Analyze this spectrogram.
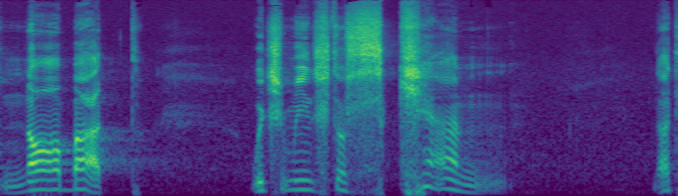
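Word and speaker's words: נבט: It's pronounced nabat, which means to scan.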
